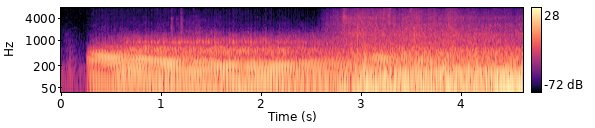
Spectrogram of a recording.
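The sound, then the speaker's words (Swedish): A car's engine rumble starts after a brief silence, then a louder, broader crunching road noise joins as the car runs on a small gravel road through an avenue lined with large trees. “Jag har svängt av stora vägen och åker en liten grusväg, en allé kantad av stora träd.”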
